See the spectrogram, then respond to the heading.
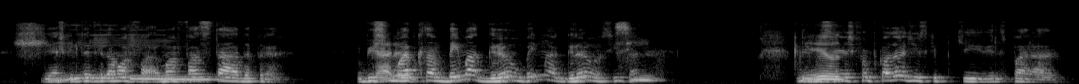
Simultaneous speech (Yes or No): Yes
